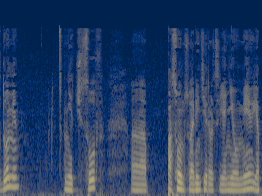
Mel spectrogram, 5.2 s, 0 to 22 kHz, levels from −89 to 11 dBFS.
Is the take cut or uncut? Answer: uncut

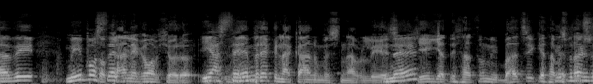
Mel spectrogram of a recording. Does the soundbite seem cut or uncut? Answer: uncut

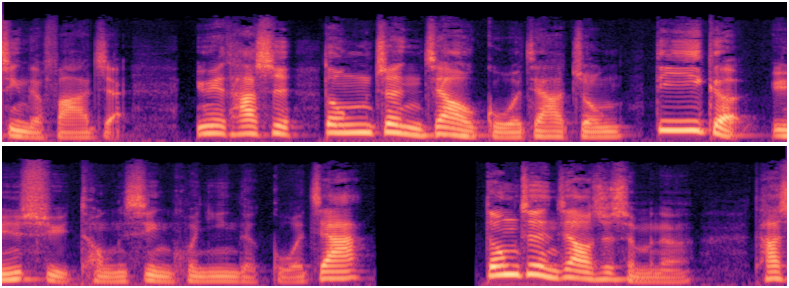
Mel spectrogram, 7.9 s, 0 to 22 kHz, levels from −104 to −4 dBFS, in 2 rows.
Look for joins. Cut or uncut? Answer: uncut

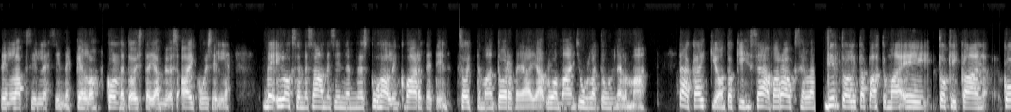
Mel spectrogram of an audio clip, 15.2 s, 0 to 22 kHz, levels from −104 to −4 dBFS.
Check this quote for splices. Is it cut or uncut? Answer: cut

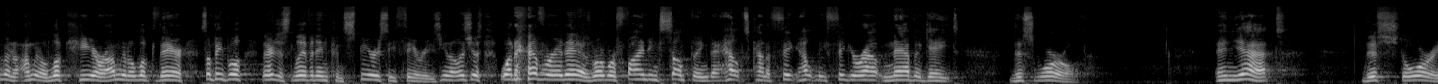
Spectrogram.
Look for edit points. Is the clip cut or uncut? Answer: uncut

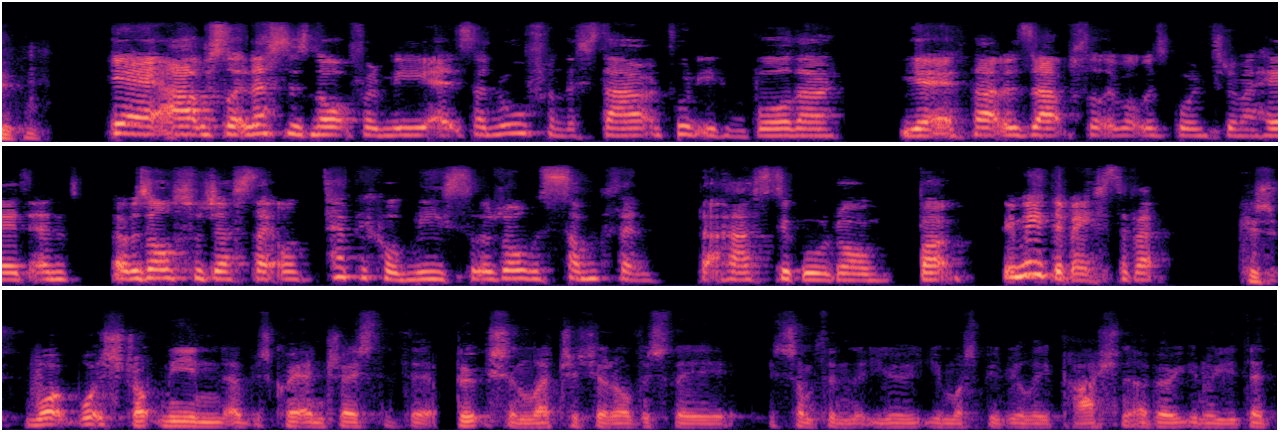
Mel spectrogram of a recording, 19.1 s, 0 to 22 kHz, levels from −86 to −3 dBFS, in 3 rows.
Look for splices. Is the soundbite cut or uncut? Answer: uncut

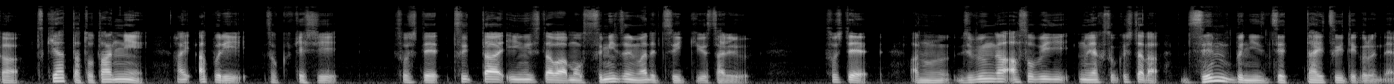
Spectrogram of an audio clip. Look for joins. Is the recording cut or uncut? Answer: uncut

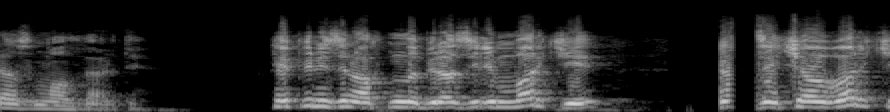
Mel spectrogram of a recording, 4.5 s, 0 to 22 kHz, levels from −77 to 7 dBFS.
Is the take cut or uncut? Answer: cut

